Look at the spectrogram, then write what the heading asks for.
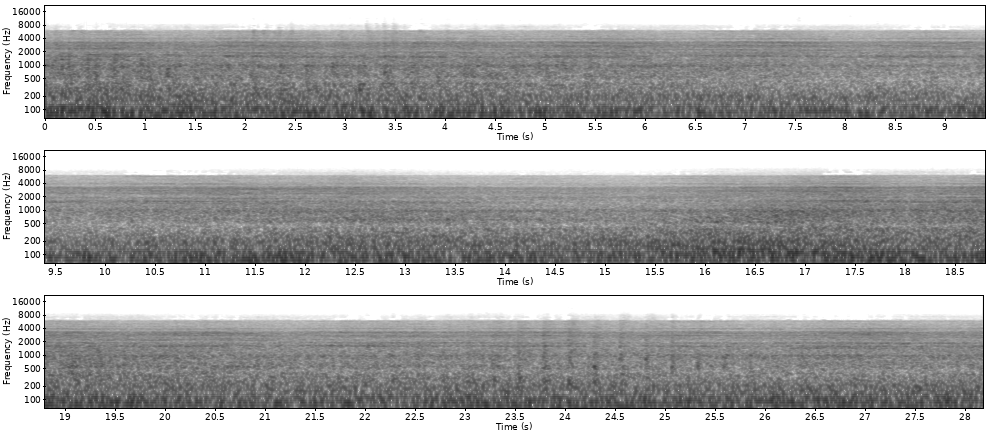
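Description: A train passing close by: the steady, unbroken noise of its wheels running on the rails, holding at much the same level throughout.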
